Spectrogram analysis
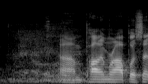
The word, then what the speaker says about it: Polymeropoulos: a great night because you pronounce my last name correctly poly Merope listen and I always tart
